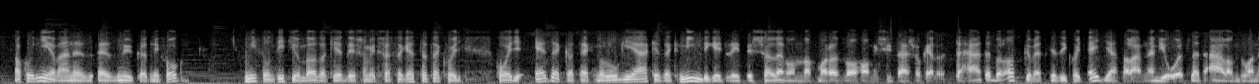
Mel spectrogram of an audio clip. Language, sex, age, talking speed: Hungarian, male, 50-69, 190 wpm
